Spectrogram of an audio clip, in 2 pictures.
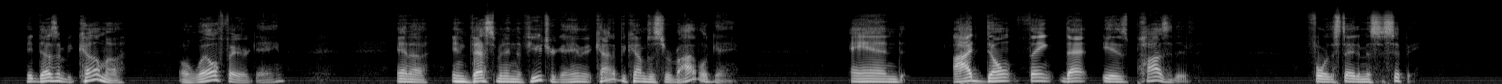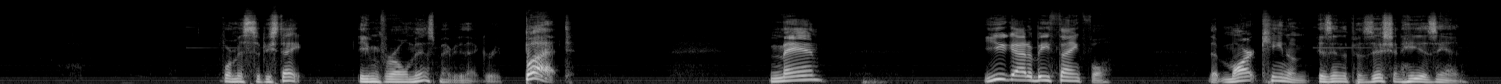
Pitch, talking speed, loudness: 100 Hz, 120 wpm, -22 LUFS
